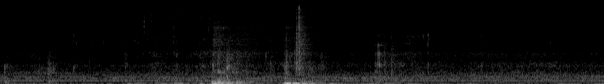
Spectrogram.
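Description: A teenage boy chews food close by.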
